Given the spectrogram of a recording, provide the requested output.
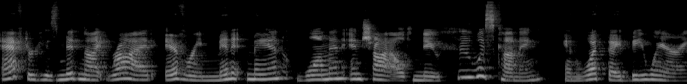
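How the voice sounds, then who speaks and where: This is a normal speaking voice from a woman with a fairly high pitch. She talks at a fairly slow pace. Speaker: mother reading to her children. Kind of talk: children's story read-aloud. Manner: warm, friendly.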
